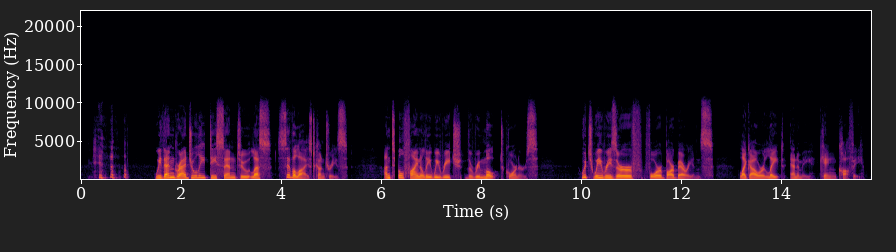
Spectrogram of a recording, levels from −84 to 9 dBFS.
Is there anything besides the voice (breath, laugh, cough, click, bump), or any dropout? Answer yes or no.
yes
